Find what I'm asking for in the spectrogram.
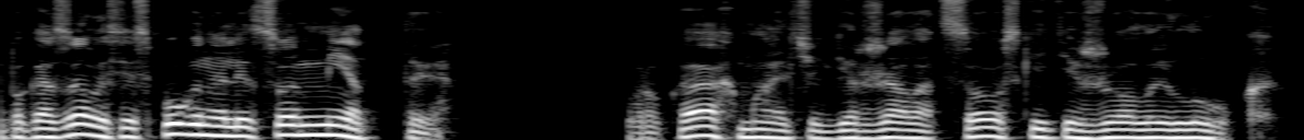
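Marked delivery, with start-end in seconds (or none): none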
